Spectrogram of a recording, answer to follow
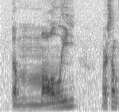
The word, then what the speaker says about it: MOLLE: l l e but it seems to be pronounced not mole but Molly so kind of a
